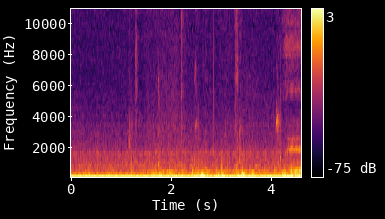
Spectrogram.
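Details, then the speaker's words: 2017 Ford Transit diesel dually windshield wipers running after wiper motor and linkage maintenance: only a steady low van rumble and soft wiper swishes, no creaking or rattling; noise fixed. "don't hear anything like we used to hear and say that's a fix awesome"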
